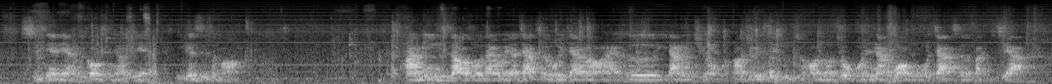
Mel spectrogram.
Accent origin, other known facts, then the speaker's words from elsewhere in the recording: Taiwan; 不管我们台湾人的协议酒精浓度的承受能力是比德国人高还是低都不管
